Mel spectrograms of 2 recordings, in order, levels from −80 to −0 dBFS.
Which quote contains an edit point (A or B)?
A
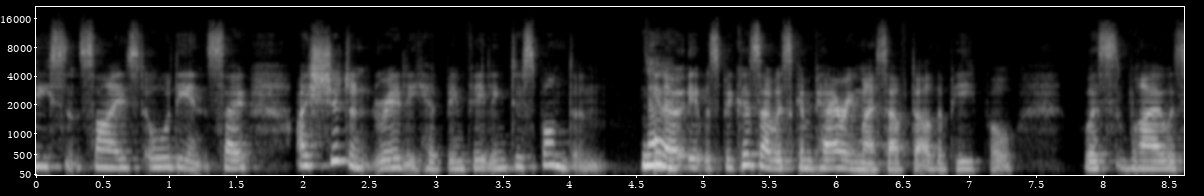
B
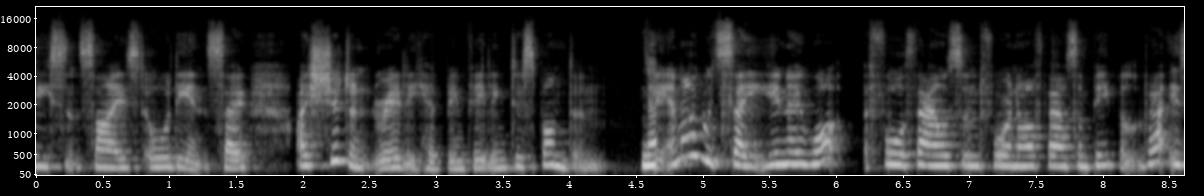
B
